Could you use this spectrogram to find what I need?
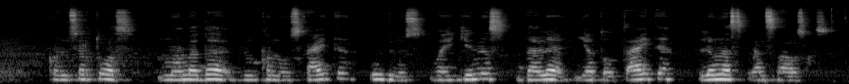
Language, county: Lithuanian, Vilnius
